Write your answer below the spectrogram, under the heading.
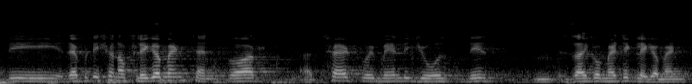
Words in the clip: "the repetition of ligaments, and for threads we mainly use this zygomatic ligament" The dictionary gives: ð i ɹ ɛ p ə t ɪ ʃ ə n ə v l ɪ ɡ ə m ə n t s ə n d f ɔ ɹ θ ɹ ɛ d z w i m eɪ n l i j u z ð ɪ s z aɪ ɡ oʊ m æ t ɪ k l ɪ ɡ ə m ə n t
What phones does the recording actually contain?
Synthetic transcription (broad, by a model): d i ɹ ɛ p ə t ɪ ʃ ə n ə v l ɪ ɡ ə m ə n t s ə n d f ɔ ɹ t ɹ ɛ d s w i m eɪ n l i j u z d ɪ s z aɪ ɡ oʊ m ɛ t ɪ k l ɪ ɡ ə m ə n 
